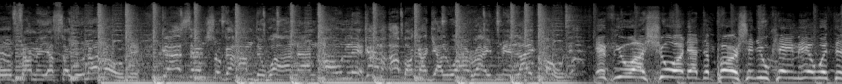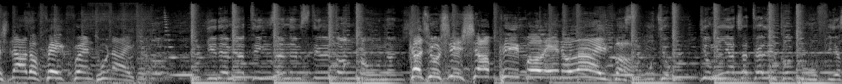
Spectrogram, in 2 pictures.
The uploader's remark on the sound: LIVE AT ISLAND SATURDAYS ON JULY 6TH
